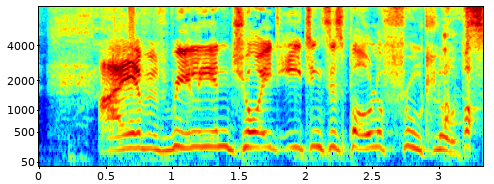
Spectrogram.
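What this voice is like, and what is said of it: Put-on fake accent. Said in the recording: “We'll need to work on our fake accents ... Are our fake accents ... These are our normal voices ... This is what we normally sound like”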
